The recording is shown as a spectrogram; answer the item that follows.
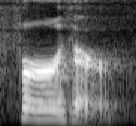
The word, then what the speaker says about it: further: Further has no vowel between the F and the R. Further.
